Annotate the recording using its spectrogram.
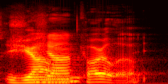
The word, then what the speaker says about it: Giancarlo: How do you pronounce that? – Is that Juan Carlo? – Well, it's Giancarlo. Yeah.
